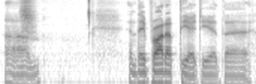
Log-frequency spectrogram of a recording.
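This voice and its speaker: A man chatting casually as a podcast co-host, halting and often repeating himself. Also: deep voice, flat delivery.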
